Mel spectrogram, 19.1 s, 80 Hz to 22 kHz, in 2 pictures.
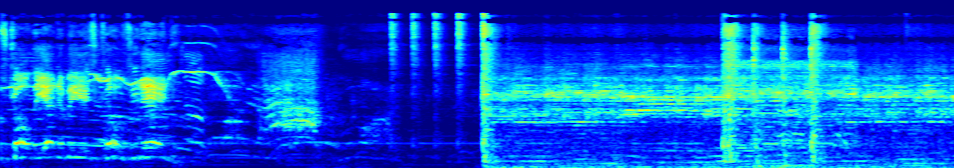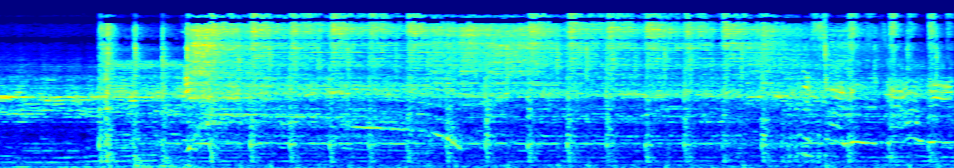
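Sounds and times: punk rock band playing: 3.9 - 19.0.

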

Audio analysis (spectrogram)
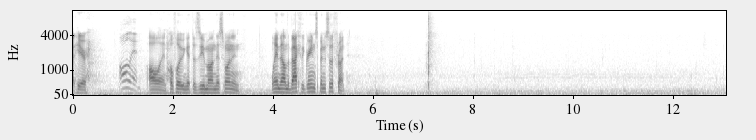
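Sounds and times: faint low rumble: 0.5 - 13.0
golf club striking ball: 7.0 - 7.4.

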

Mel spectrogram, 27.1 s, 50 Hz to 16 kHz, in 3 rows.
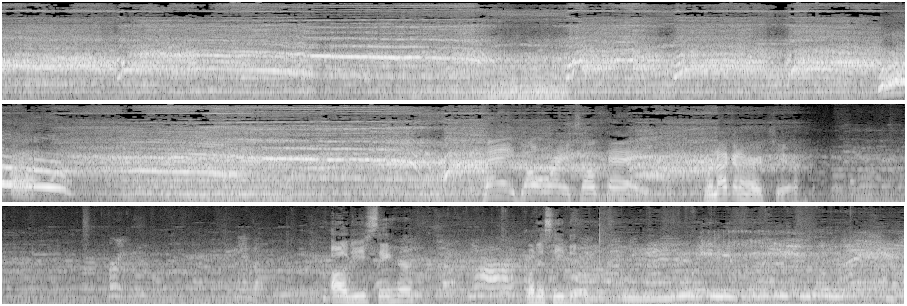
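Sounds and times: high screams sliding down: 0.0 - 16.3
brief lower cry: 8.8 - 9.8.

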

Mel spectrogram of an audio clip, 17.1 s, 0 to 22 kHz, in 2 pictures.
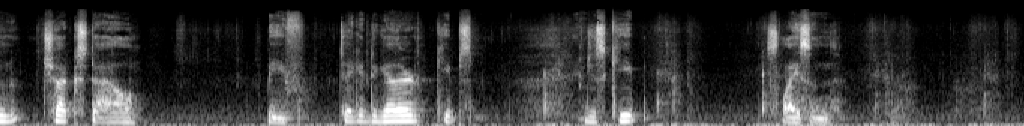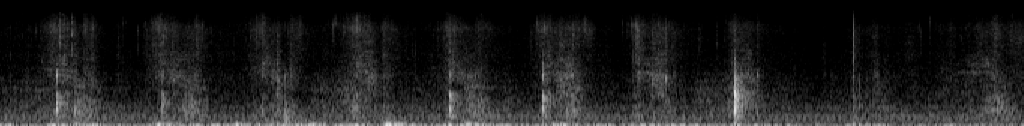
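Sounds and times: knife chopping on wooden board: 4.5 - 14.9.

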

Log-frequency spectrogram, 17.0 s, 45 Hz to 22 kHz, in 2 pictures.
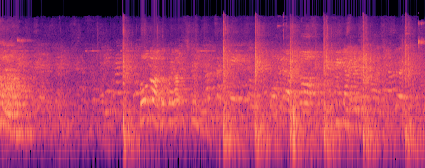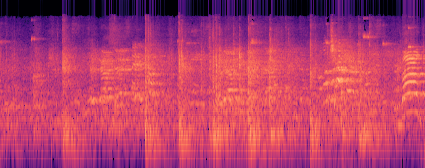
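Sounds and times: voices in echoing gym: 0.0 - 17.0.

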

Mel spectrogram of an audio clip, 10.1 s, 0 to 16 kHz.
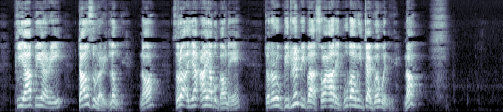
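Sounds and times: man speaking a syllable: 0.3 - 8.5
brief breath: 8.6 - 9.1.

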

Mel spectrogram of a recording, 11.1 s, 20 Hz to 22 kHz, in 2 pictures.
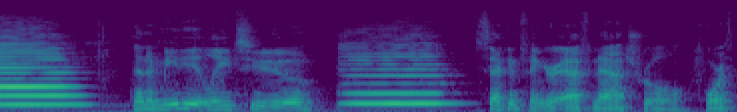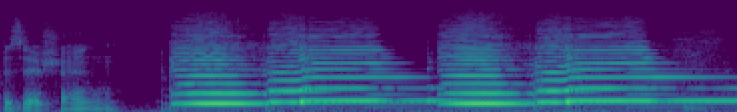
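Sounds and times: cello bowed high notes: 0.0 - 0.8, 2.5 - 3.6, 6.8 - 11.0.

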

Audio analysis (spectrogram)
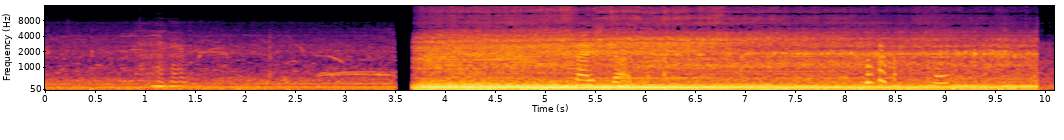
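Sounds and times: low engine hum: 0.0 - 10.0.

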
